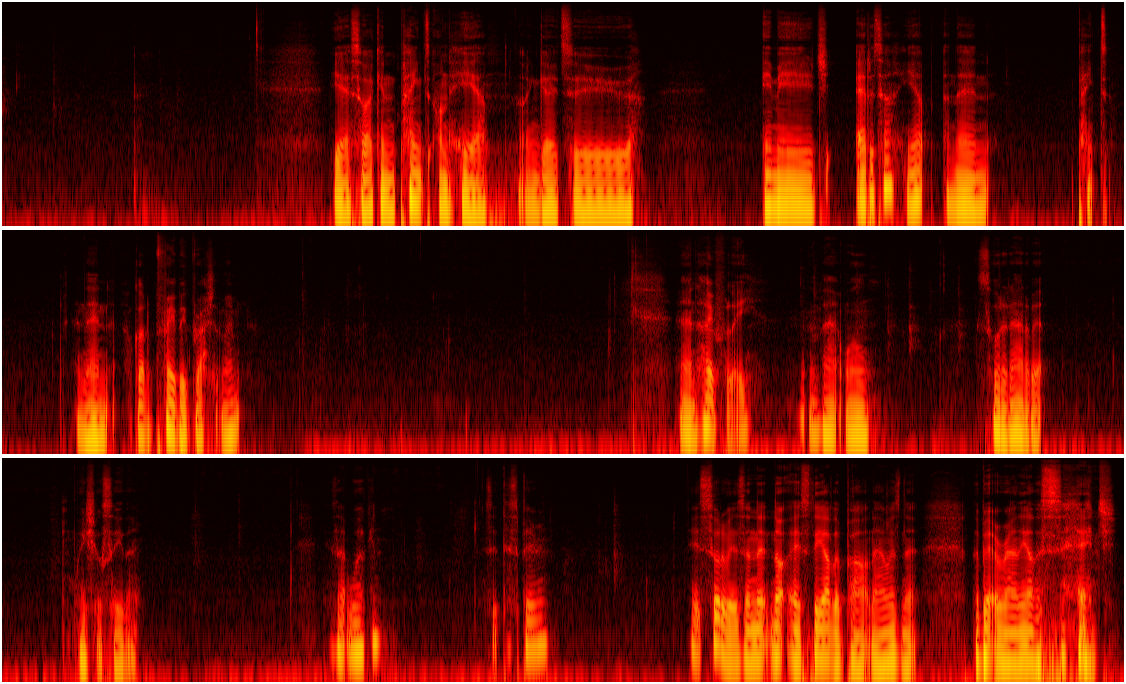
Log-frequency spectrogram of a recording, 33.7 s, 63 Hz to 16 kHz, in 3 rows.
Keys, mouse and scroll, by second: 13.8 f, 14.7 f, 15.1-26.9 drag, 26.9-33.6 middle drag.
